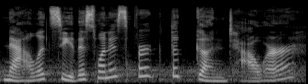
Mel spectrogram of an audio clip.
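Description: Brief: actress as accommodating, folksy woman inmate, medium pitch, clear background noise. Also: sing-song, a little slow. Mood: cheerful, helpful. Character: friendly, helpful, chirpy female prison worker Cuddles. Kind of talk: comedy audio drama acting.

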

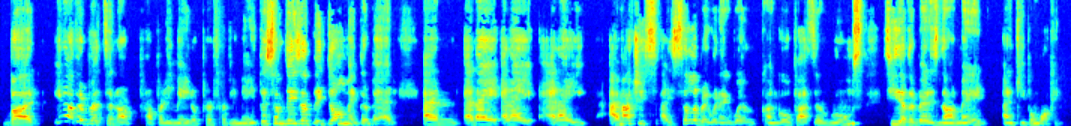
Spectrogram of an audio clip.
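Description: A woman's voice: mid-range voice, lively intonation, moderate pace, far from the mic. A middle-aged woman from Argentina, a mother of four, chatting as an interview guest with frequent laughs and fillers. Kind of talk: casual interview chat.

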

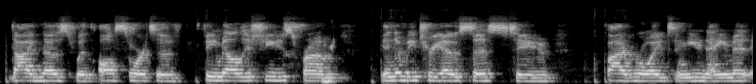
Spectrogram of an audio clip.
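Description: A woman's voice: deep voice, reverberant, a little hiss or hum, rough recording. A woman in her forties with a Texan accent, a guest sharing her health story in an earnest, candid way. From Texas. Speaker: guest, program graduate. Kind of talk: personal testimony.

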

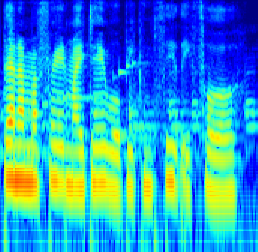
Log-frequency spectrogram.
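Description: A woman's voice: mid-range voice, fairly even intonation, fast talker, faint music behind, natural voice. A woman playing an eager, lonely society housewife in a period audio drama, genteel and coaxing in manner. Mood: gentle, managing.

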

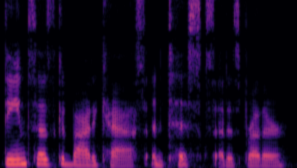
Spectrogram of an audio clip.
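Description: A woman's voice: lowish voice, normal speed, dry recording. A woman reading fan fiction aloud as scripted story narration.

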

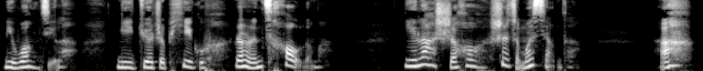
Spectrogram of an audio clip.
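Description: A woman's voice: mid-range voice, fairly even intonation, unhurried, dark tone, no room sound, clean studio sound, natural voice. A woman voicing a heartbroken, bitter husband in a storybook reading. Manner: bitter, sneering. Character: heartbroken bitter husband, middle-aged man.

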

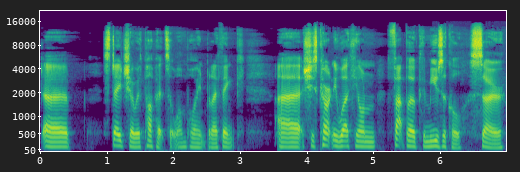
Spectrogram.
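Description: A woman with a low-pitched voice, recorded very dry. She talks casually as an interview guest. Her manner is informal and a little self-deprecating. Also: moderate pace, darkish tone, no echo. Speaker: writer and illustrator, interview guest.

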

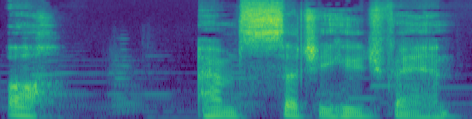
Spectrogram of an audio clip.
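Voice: mid-range voice, slow, mellow, faint music behind, close to an everyday voice. A game master voicing a starstruck male small-town hotel desk clerk, eager to please and fawning, in improvised tabletop roleplay.

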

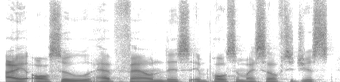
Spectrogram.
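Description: Laid-back low-voiced male podcast host. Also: flat delivery, a little slow. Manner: laid-back, musing, trails off into low mutters. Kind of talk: casual podcast conversation. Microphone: studio podcast mic.

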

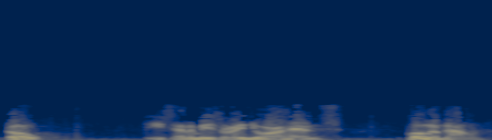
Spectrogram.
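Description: An actor playing a villainous, imperious rebel leader inciting war, harsh and gravelly, in a 1940s radio drama. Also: male voice, mid-range voice, sing-song, unhurried, heavily acted. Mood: demanding. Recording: dull vintage radio recording with music.

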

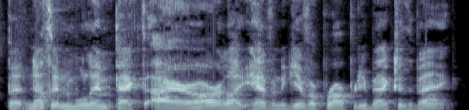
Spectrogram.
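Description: A middle-aged man with a Southern US accent, a guest in an interview, talking earnestly and haltingly with many restarts. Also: medium pitch, level tone, fairly bright tone. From Tennessee, USA. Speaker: guest, real estate investor. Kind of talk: casual interview talk.

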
